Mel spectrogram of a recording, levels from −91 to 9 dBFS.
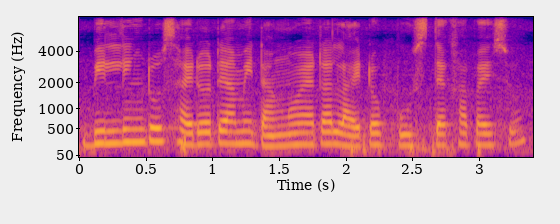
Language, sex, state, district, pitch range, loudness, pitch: Assamese, female, Assam, Kamrup Metropolitan, 195-225 Hz, -15 LUFS, 205 Hz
